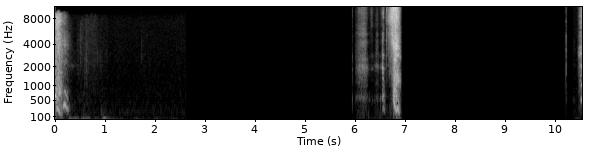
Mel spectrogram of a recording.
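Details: Sneezing in different voices: sharp sneezes separated by silence, one at the start, one preceded by a quick breath in, and another beginning at the end.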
